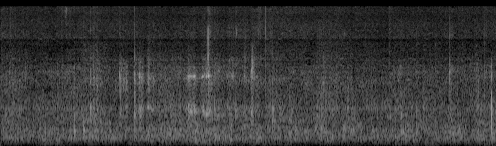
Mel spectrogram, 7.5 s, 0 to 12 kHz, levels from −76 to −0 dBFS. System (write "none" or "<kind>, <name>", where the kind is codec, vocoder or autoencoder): codec, SNAC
